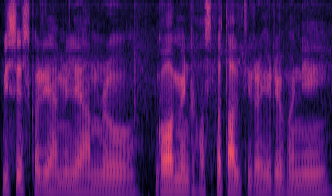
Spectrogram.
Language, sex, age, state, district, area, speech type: Nepali, male, 18-30, West Bengal, Kalimpong, urban, spontaneous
